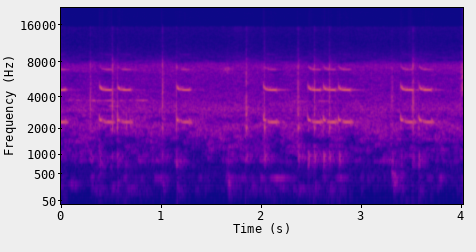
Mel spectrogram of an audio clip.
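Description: Keypad of an Essae SI-810PR receipt-printing scale beeping with each key press: a string of short, high beeps, irregularly spaced, with faint key clicks, as a PLU number is typed in and corrected.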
